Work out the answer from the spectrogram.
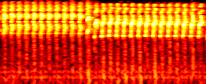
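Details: Lovebird giving its long ngekek chatter to call a rival: a fast, steady stream of high, squeaky, metallic notes, about three per second, running unbroken throughout.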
